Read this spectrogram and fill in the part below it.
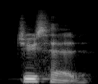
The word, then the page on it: juicehead: Australian English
